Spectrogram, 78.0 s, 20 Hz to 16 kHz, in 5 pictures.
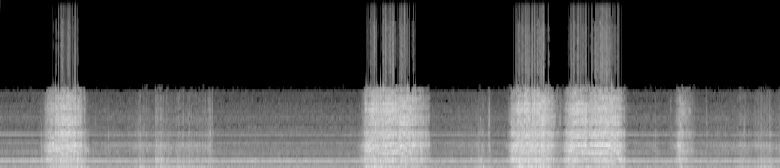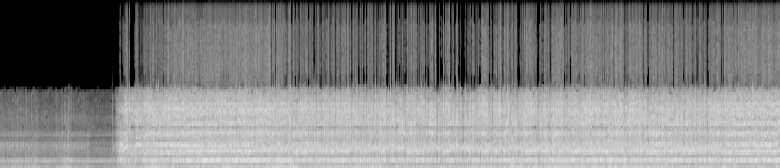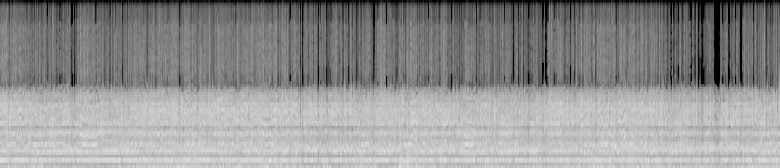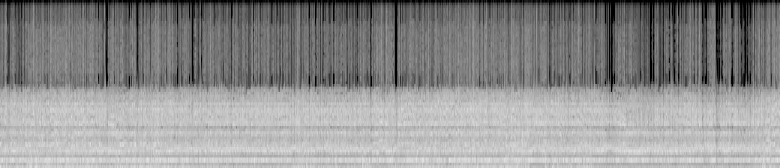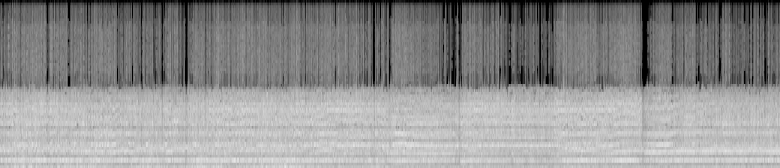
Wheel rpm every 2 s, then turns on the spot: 50, 20, 0, 60, 20, 110, 30, 10, 20, 200, 220, 230, 230, 230, 230, 220, 220, 230, 230, 230, 230, 230, 230, 230, 230, 230, 230, 230, 230, 230, 240, 230, 220, 210, 190, 200, 200, 210, 230.
0-4 12-16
